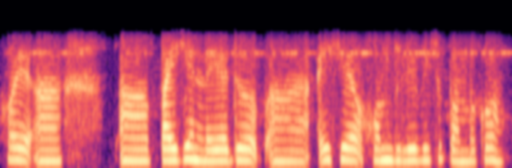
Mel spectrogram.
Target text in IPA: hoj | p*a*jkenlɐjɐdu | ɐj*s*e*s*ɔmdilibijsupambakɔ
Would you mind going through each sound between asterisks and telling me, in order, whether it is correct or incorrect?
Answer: correct, correct, incorrect: h

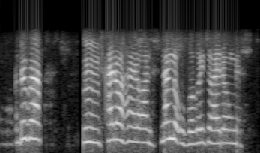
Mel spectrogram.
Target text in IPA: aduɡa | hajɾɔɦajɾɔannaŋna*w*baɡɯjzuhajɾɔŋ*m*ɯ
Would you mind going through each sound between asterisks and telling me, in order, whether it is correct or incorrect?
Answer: incorrect: u, incorrect: n

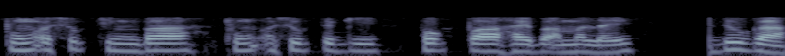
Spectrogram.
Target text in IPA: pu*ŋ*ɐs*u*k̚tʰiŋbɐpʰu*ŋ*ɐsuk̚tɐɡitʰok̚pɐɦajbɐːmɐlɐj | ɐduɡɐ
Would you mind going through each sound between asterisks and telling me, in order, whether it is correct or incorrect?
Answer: correct, correct, correct

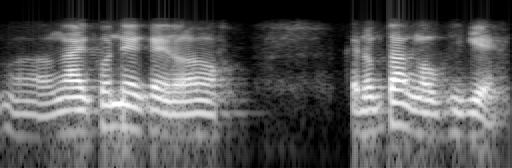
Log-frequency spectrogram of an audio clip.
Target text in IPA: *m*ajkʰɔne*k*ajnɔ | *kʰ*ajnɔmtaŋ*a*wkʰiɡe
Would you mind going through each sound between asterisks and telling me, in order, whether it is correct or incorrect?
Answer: incorrect: ŋ, correct, incorrect: k, correct

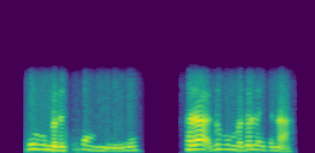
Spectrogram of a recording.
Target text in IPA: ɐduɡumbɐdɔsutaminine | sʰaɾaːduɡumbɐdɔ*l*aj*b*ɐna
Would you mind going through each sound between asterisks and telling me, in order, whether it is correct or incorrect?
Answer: correct, incorrect: d

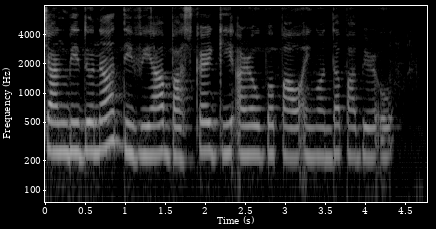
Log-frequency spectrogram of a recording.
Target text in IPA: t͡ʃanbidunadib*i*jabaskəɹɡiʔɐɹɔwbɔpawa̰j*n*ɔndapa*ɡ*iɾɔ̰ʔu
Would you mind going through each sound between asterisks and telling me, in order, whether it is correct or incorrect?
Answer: correct, incorrect: ŋ, incorrect: b

